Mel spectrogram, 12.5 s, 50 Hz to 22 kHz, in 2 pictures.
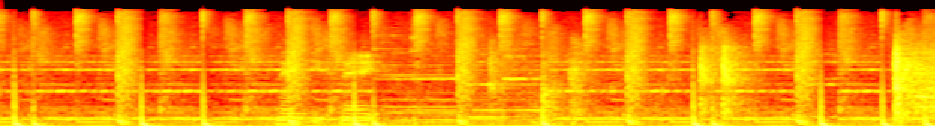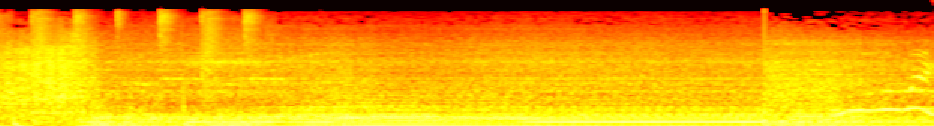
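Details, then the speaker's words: After cranking, a supercharged car settles into a steady, quiet idle with no rattle or squeal; the earlier noise traced to the supercharger belt drive is fixed, with about 14 V at idle. "sound good nice and quiet"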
